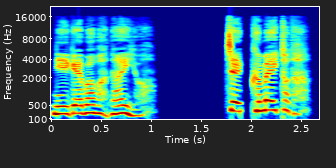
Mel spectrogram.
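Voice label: Voice limit break, Japanese; isuka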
